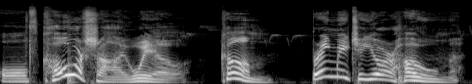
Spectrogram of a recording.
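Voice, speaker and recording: Woman voicing a slow, cowardly big rhino. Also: low voice, wildly swooping pitch, faint music behind, heavily acted. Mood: obliging. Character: big helpful rhino, outwardly bold, secretly cowardly.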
